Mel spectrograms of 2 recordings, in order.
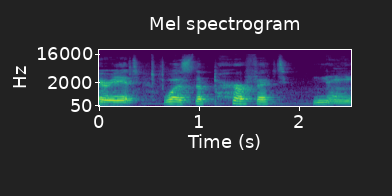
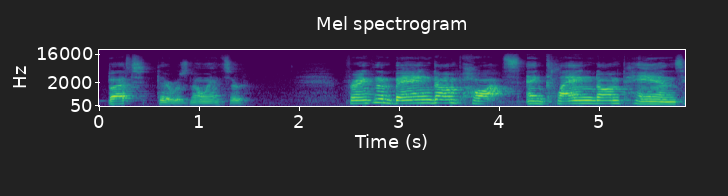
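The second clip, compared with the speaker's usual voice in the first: usual speaking voice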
